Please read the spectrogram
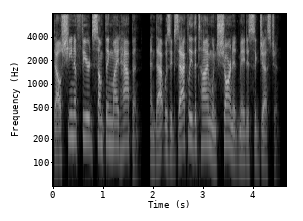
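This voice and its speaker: Reading aloud from a light novel, this female narrator talks quickly, her pitch lively and animated as she tells the scripted story. The sound is close-miked and dry.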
